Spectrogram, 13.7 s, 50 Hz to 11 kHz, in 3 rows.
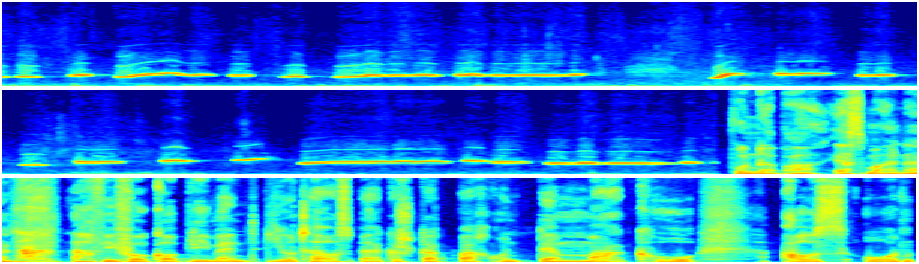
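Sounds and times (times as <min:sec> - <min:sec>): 
person whistling a catchy song melody: 0:00.0 - 0:08.2
speech: 0:08.3 - 0:13.7.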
